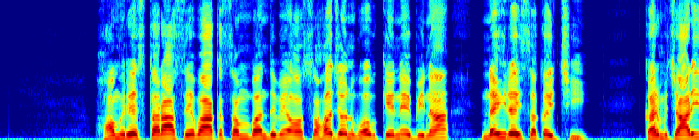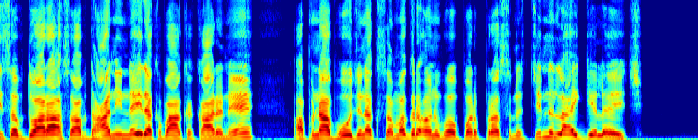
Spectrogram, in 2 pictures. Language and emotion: Maithili, fearful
